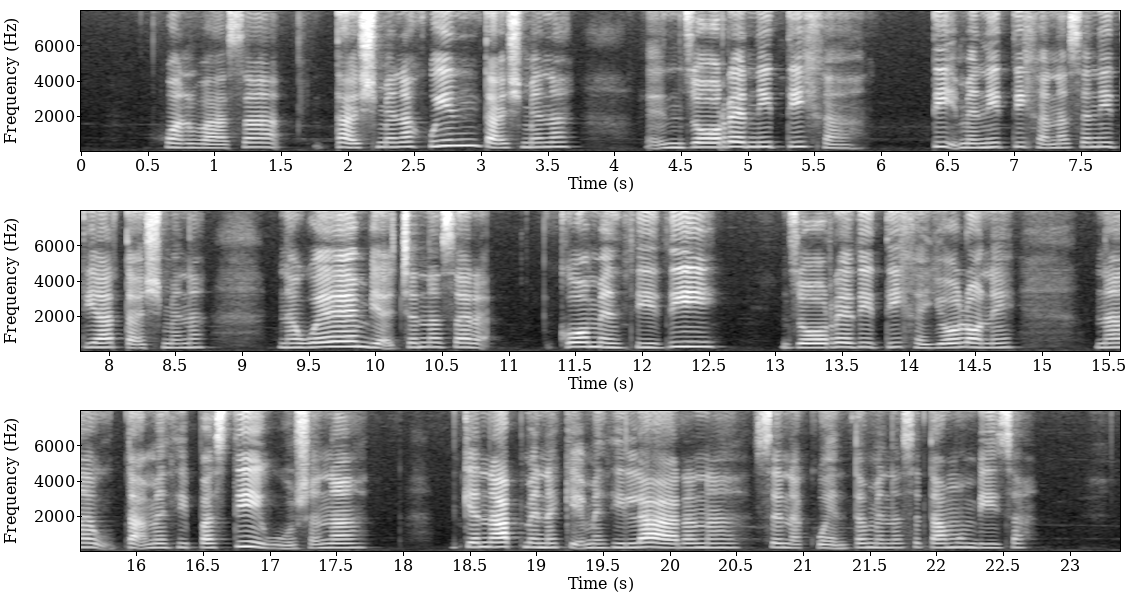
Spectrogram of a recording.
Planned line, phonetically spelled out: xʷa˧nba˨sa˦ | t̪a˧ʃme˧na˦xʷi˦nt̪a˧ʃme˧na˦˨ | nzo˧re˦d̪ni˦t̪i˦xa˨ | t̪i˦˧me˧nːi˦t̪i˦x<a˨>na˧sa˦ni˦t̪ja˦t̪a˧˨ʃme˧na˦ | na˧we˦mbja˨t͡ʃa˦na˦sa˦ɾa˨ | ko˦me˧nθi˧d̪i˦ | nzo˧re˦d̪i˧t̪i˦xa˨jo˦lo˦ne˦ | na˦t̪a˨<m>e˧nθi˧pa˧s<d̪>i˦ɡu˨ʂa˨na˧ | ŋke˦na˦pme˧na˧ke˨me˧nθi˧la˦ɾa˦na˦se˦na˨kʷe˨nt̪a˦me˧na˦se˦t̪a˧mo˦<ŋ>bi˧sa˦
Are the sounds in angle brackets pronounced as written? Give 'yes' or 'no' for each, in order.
yes, yes, no, no

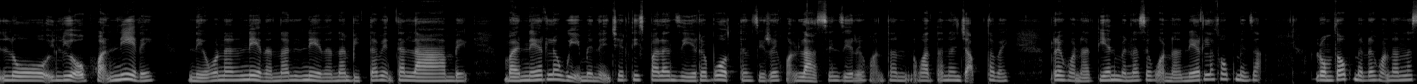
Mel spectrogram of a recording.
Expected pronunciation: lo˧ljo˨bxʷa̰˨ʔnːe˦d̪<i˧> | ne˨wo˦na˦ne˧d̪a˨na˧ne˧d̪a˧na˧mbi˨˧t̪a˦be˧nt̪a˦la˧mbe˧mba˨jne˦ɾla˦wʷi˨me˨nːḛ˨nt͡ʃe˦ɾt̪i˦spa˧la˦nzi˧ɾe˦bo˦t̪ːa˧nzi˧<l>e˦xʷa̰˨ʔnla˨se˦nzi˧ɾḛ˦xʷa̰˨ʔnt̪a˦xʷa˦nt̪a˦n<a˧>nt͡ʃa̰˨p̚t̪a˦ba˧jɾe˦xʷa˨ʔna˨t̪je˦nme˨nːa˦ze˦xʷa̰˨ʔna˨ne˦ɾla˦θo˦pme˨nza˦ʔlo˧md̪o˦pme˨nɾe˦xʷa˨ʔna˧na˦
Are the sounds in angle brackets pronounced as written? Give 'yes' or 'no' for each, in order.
no, no, yes

